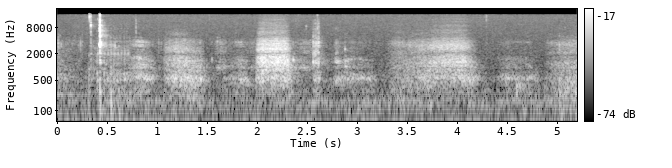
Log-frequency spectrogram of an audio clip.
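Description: A young woman slurps sauce close to a microphone.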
